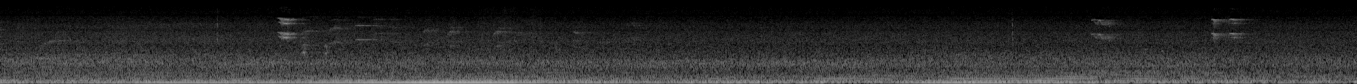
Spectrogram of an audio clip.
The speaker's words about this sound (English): It's a robin, American robin. Yeah, a couple of robins came in.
